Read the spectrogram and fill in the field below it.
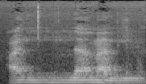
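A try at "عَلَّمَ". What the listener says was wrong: Excellent. This goes away, and this is connected. Ma is connected with lam.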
